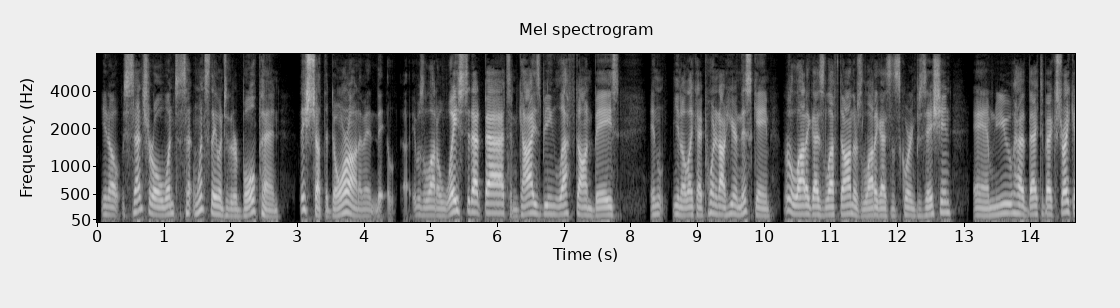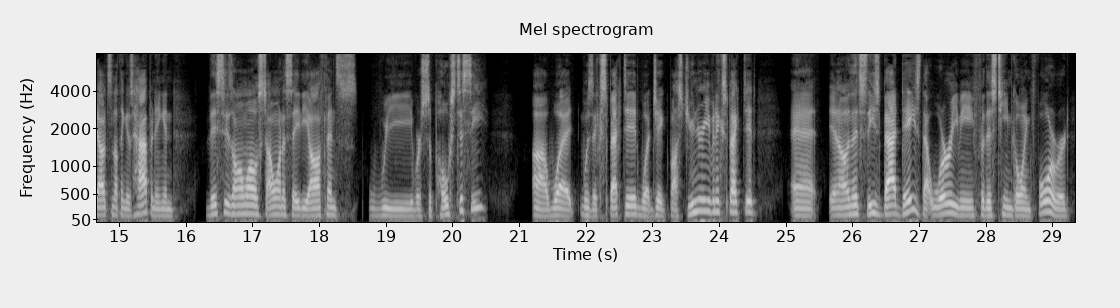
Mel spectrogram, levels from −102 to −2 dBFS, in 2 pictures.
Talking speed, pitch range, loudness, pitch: 220 wpm, 125-160 Hz, -26 LUFS, 140 Hz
